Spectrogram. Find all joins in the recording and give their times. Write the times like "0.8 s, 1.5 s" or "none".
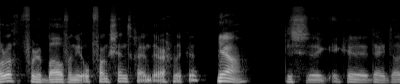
2.1 s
